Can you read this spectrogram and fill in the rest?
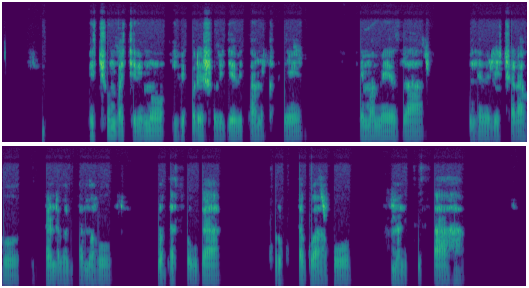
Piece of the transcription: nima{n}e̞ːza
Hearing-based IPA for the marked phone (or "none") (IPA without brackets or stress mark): m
